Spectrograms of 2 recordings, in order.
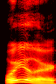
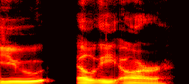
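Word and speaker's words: Euler: The uh partial credit for pronouncing uh I almost said it wrong for pronouncing oiler correctly. It's e u l e r. Um that's pronounced oiler, noter.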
